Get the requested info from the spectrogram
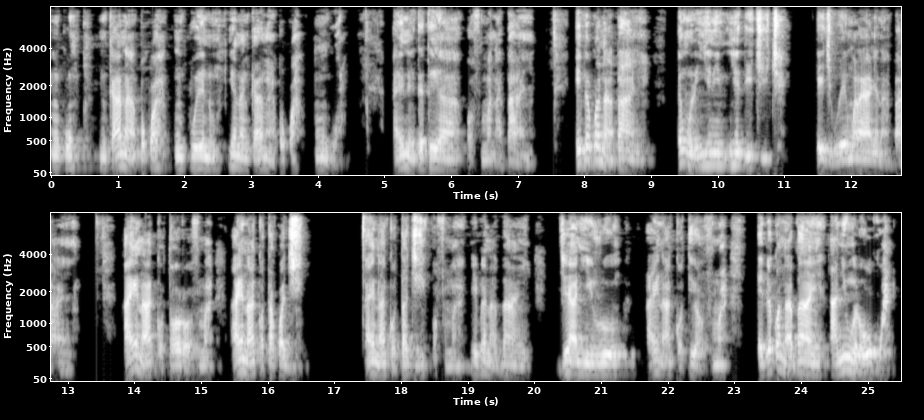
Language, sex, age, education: Igbo, male, 30-45, tertiary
